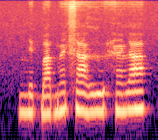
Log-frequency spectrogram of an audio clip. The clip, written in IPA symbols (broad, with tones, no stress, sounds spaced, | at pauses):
n e˨ ɡ͡b a˨ b ɛ̃˦ s a˦˨ ɣ ɨ˨ h ɛ̃˧ l a˦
